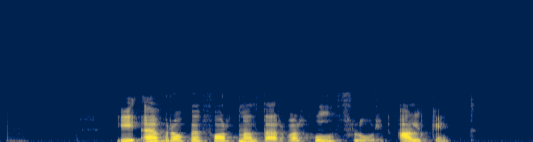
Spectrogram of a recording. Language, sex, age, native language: Icelandic, female, 30-39, Icelandic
